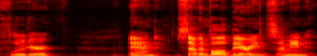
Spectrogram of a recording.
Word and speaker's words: Pflueger: Pflueger is spelled with a P, F, not just with an F. It's a silent P. It's Pflueger, Pflueger.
